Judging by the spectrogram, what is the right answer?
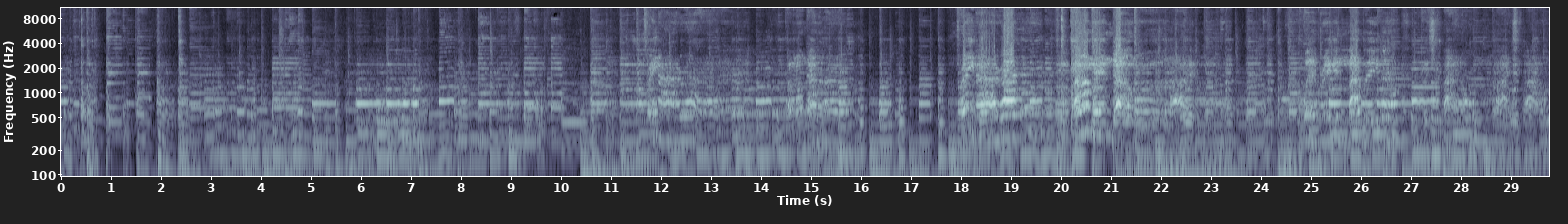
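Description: Acoustic guitar strummed in a driving blues-country rhythm, with a heavier bass line from about ten seconds in, and a man singing over it at the microphone.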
